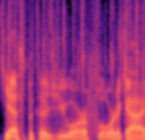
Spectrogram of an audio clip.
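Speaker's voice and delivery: plain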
